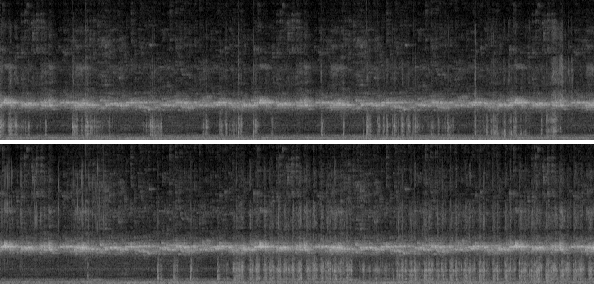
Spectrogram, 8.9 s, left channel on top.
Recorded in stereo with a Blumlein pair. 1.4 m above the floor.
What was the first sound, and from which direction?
An insect, 25° right.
